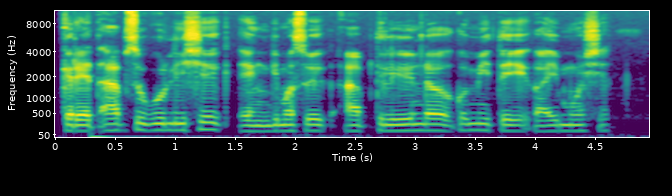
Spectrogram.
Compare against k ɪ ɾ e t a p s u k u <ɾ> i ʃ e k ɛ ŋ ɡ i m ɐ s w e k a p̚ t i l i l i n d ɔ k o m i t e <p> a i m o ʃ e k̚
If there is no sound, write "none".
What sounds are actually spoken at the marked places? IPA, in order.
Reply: l, k

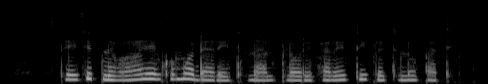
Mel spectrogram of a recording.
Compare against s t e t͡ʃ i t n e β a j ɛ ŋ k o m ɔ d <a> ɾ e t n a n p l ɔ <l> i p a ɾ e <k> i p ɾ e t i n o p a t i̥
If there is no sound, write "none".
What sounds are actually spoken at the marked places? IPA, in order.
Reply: a, ɾ, t

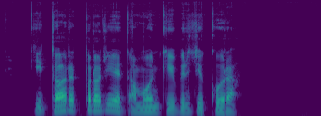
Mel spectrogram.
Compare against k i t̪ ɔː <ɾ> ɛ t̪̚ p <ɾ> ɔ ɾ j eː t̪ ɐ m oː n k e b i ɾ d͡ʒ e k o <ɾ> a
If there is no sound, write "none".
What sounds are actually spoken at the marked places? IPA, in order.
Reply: ɾ, ɾ, ɾ

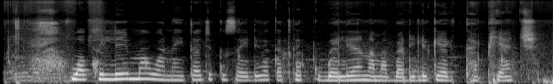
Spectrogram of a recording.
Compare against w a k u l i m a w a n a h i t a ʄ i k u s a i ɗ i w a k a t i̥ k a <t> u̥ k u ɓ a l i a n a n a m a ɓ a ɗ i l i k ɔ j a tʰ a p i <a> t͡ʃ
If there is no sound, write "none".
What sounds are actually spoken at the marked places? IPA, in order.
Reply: k, a

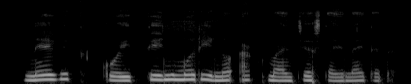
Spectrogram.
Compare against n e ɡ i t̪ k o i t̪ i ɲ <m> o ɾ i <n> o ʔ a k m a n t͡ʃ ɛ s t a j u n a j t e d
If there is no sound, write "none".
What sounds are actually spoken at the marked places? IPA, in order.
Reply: m, n

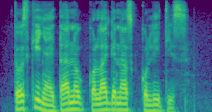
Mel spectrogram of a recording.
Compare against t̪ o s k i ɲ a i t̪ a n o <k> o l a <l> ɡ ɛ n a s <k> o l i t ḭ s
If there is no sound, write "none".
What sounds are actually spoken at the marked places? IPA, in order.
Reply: k, none, k

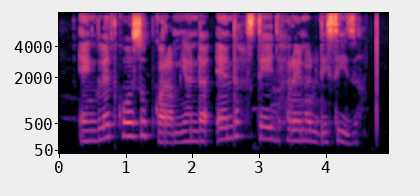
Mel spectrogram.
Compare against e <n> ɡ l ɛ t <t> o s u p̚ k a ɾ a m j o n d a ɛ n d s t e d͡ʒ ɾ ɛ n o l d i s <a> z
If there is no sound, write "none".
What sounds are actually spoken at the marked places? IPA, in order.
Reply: ŋ, k, i

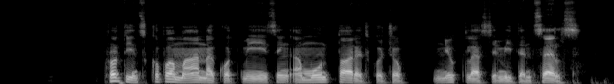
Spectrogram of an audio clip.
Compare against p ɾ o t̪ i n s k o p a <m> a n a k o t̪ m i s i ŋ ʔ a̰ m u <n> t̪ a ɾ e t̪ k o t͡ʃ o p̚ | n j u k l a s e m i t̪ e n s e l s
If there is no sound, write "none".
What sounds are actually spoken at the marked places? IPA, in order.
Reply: m, n

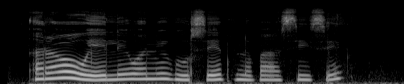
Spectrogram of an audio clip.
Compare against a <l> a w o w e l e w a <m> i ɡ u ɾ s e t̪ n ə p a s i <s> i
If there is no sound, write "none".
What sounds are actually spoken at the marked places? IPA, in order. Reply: ɾ, n, s

